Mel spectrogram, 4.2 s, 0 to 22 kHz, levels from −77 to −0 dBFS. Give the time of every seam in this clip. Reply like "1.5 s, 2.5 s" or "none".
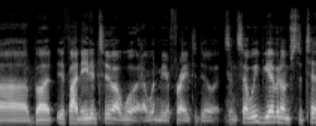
3.0 s

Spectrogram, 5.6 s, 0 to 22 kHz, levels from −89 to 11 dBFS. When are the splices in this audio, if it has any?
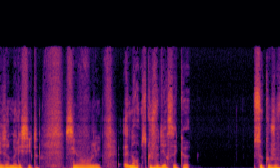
2.3 s

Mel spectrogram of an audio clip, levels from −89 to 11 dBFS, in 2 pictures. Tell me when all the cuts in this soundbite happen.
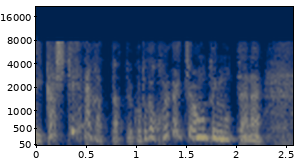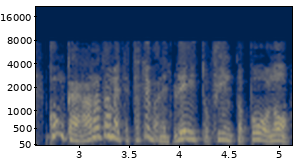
3.9 s

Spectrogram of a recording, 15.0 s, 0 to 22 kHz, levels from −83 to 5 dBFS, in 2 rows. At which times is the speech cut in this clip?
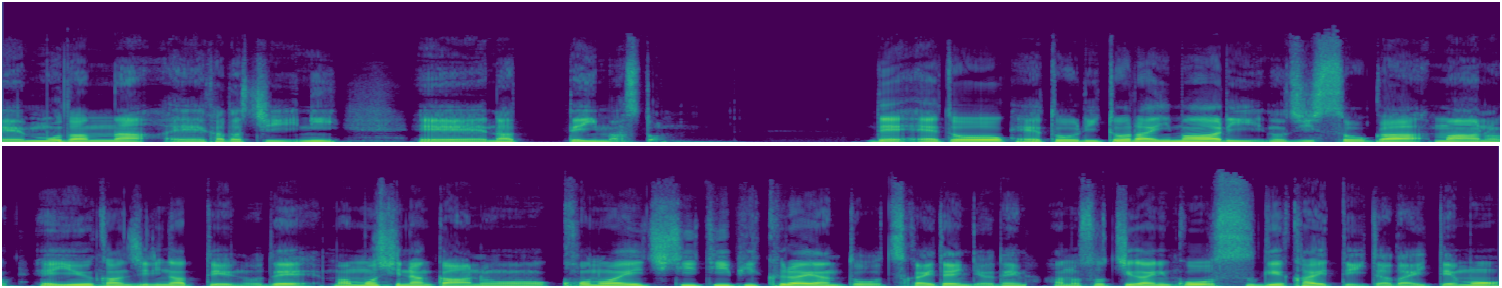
5.0 s, 7.6 s, 12.6 s

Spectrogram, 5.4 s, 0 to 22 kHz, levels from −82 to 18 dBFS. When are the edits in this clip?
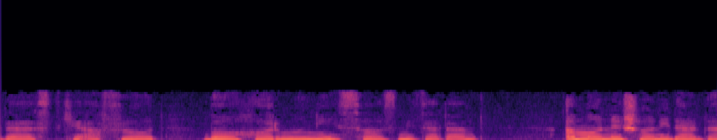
none

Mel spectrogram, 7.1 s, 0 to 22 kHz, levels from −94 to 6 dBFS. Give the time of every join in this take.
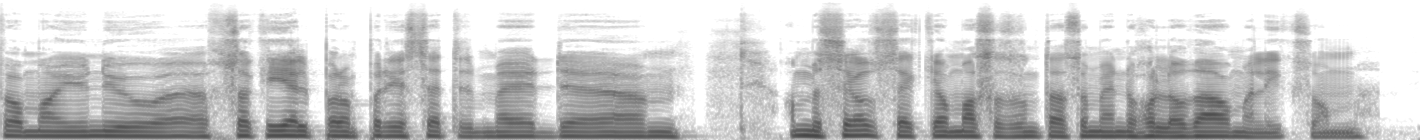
none

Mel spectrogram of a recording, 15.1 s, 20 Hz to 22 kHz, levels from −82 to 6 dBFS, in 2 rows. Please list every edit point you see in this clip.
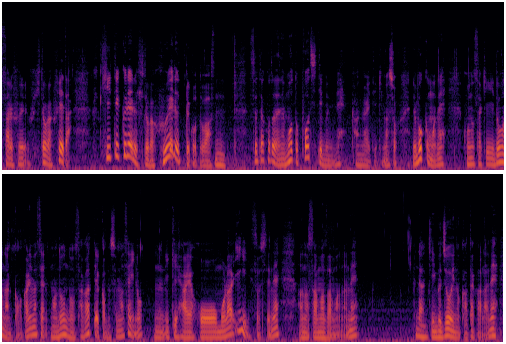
3.2 s

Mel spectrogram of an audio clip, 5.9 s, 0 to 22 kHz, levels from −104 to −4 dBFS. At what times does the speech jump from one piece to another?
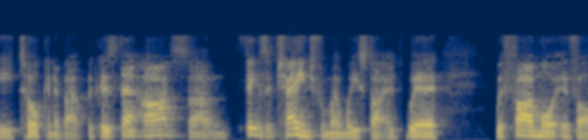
2.4 s

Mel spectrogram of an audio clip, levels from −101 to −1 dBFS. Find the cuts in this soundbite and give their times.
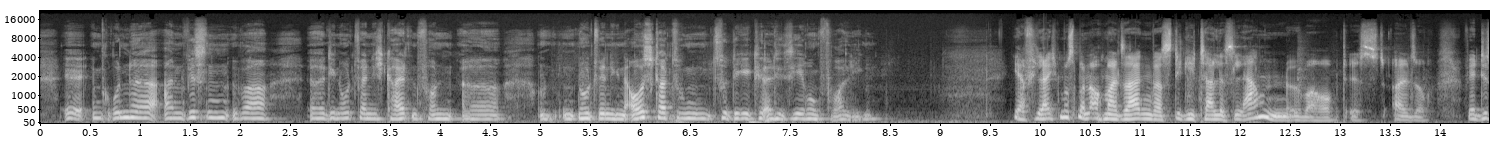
none

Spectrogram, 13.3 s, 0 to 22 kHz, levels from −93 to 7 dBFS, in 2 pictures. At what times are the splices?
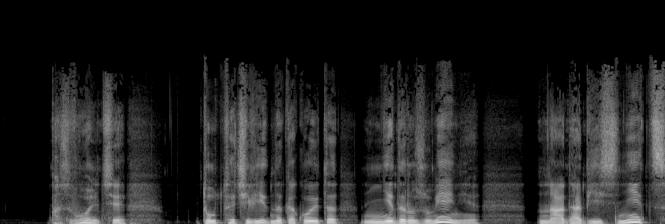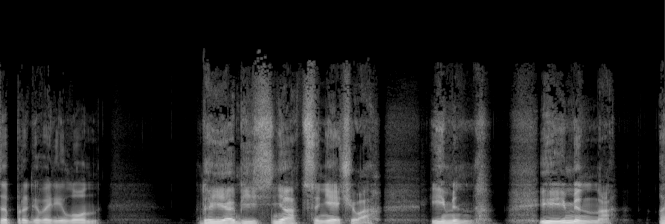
10.8 s

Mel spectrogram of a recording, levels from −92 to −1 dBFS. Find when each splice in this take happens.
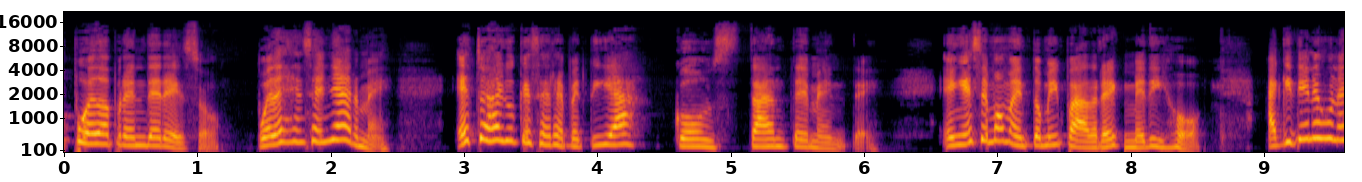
8.0 s

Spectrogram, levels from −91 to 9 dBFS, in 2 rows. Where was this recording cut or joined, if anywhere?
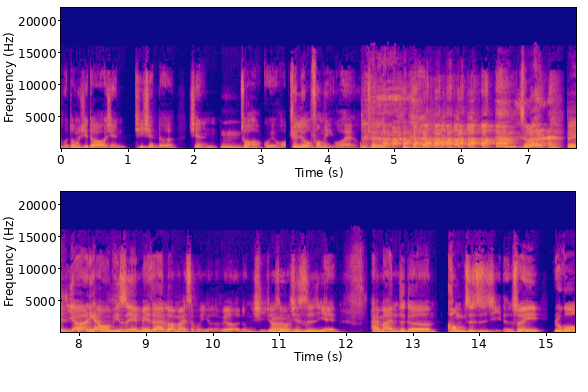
3.4 s

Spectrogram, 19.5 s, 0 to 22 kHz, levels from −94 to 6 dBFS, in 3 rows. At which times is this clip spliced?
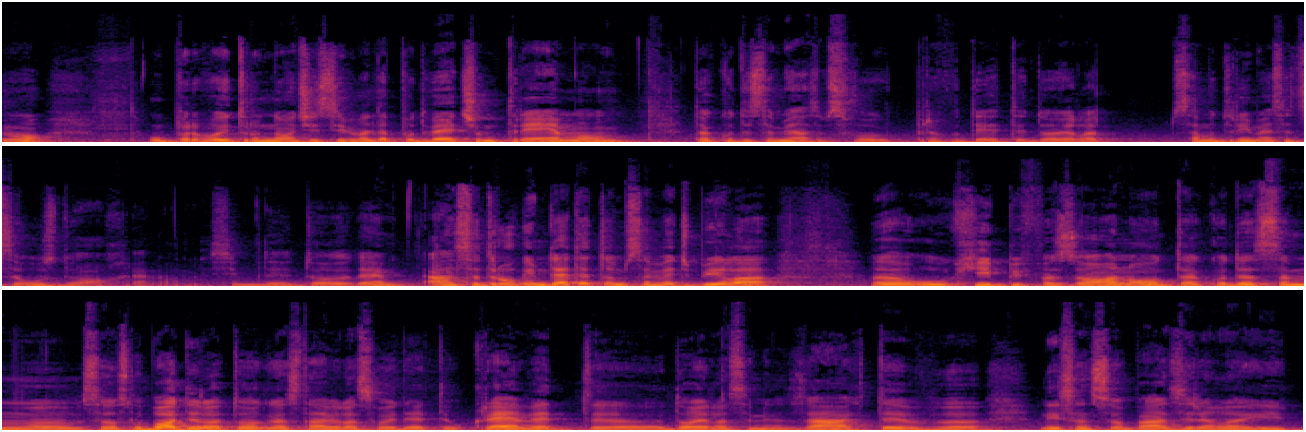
none

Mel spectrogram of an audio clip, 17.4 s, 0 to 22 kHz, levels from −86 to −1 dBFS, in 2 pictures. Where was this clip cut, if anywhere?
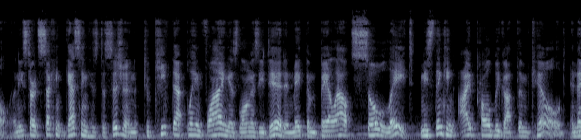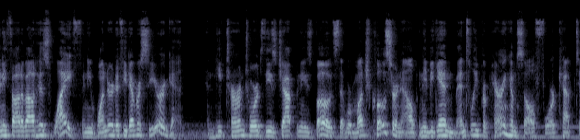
11.9 s, 14.9 s

